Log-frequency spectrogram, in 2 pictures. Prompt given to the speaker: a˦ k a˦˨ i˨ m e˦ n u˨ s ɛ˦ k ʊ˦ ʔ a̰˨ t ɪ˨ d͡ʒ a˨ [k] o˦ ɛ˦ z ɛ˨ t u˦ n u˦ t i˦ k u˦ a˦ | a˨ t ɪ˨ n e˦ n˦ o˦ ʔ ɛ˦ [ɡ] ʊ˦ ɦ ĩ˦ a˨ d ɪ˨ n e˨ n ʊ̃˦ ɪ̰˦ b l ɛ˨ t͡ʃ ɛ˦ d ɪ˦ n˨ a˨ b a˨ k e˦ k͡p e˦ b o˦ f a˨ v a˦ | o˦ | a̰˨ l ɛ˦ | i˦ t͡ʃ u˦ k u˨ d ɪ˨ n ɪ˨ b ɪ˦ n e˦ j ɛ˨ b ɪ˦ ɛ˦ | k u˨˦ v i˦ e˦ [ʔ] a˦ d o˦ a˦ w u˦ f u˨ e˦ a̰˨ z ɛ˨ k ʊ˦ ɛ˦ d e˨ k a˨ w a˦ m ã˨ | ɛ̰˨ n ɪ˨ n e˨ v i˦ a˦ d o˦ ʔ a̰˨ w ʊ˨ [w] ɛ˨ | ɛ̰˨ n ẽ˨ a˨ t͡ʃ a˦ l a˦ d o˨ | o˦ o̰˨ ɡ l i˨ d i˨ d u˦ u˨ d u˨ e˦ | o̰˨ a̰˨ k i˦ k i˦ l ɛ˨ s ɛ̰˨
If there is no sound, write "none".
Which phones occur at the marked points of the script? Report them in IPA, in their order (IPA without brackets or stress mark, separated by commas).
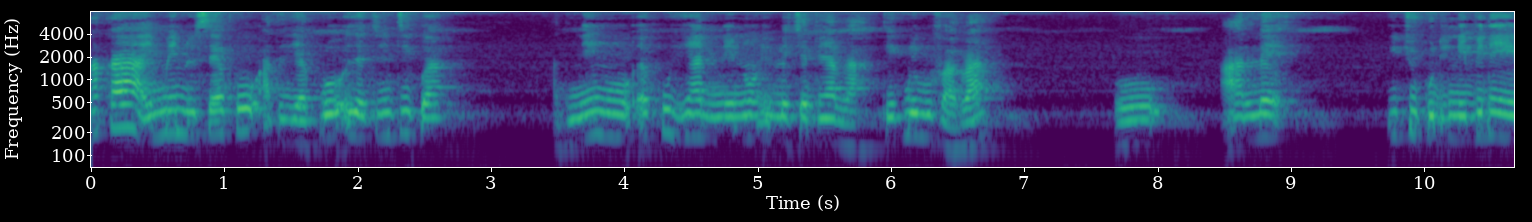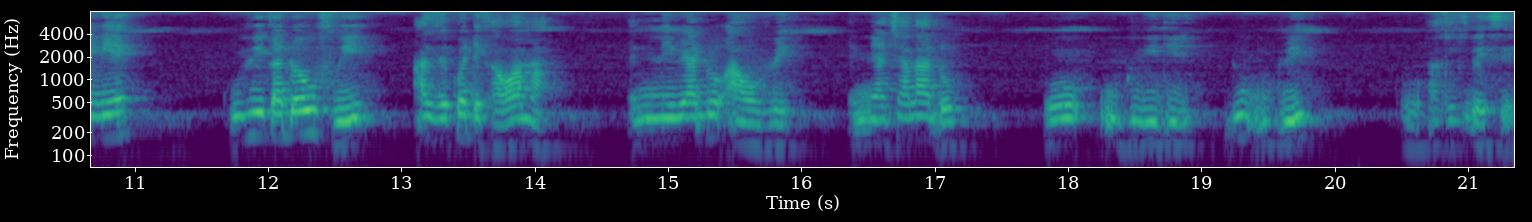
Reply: k͡p, k, k, v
